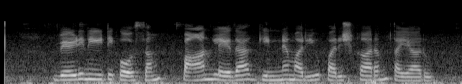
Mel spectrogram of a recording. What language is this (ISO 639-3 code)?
tel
